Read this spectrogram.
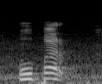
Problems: constant background noise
